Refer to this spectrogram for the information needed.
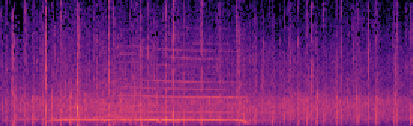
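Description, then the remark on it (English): A large audience claps steadily for several seconds as a huge thank you while a woman is brought up to the front, a dense wash of overlapping hand claps, with a sustained whistle-like tone ringing over the middle stretch before fading out. “But, but would you just say a huge thank you by clapping as I bring up”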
